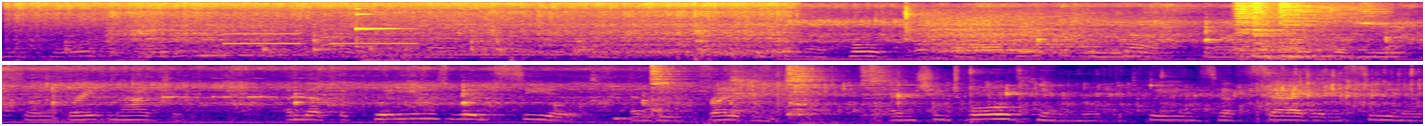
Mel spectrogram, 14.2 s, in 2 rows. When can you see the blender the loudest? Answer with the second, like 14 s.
5 s.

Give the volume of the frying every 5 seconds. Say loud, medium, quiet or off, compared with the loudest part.
loud, loud, medium.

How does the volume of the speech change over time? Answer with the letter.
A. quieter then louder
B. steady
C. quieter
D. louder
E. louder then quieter
D.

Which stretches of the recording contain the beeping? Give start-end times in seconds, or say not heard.
1.1-1.9, 7.9-8.7.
